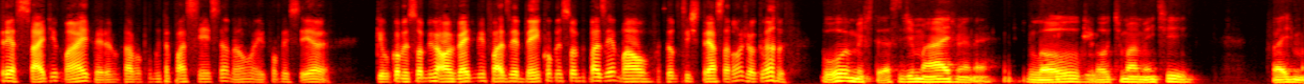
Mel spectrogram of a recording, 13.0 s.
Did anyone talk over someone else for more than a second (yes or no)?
no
